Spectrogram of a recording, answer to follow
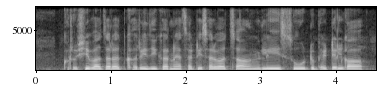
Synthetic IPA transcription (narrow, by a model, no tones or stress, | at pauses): kʰɾuɕiːbad͡zaɾat̪kʰəɾid̪iːkəɾɳjasaʈiːsəɾʋat̪t͡saəŋɡliːsuːʈbʱeʈelka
